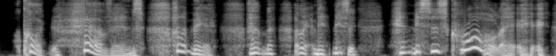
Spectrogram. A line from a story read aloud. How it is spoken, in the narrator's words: gasped Joss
